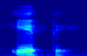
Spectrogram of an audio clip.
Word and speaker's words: été: Pronunciation becomes A when accent aigu is used. Exemplary word is été.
